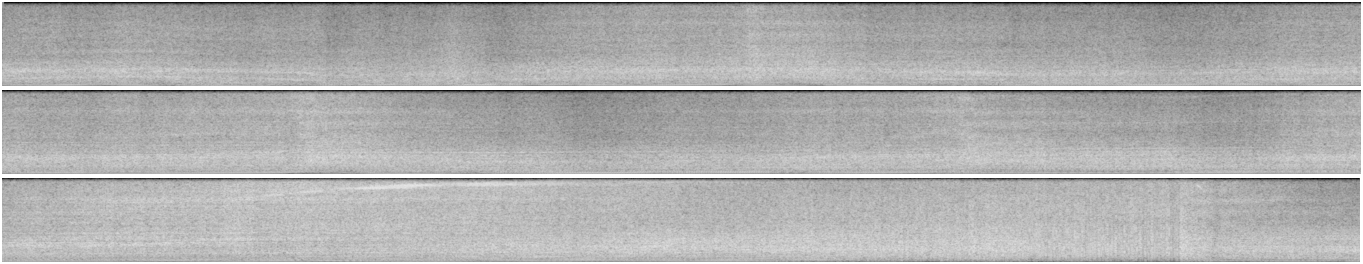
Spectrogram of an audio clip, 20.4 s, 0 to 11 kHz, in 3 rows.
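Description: Dodge Neon SRT-4's turbocharged 2.4-litre four-cylinder engine running hard under load on a chassis dynamometer, its revs climbing and dropping back several times. A thin high whistle rises over the engine in the last few seconds.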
